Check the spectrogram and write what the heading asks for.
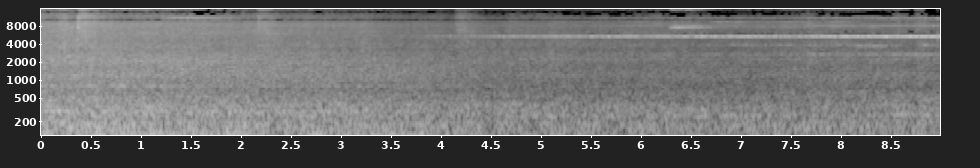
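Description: KAI diesel-hauled passenger train rolling past a station platform: a loud, dense rumble of locomotive and carriages that gradually eases off as the cars go by. A thin steady high whine joins about four seconds in.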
